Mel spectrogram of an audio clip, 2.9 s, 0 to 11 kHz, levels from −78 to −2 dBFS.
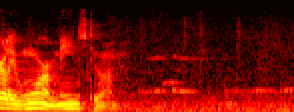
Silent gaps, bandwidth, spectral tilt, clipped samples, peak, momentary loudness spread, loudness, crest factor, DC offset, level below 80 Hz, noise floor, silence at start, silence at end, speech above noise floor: none; 8.6 kHz; -8 dB/octave; under 0.1%; -8 dBFS; 23 LU; -24 LUFS; 18 dB; under 0.1%; -50 dBFS; -44 dBFS; 0 s; 0 s; 21 dB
